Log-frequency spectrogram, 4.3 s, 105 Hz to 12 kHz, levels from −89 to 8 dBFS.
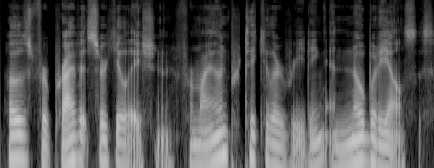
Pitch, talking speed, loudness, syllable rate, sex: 110 Hz, 180 wpm, -23 LUFS, 6.6 syllables/s, male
